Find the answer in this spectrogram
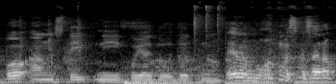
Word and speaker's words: Dudut: Pero mabait siya sa personal guys, Kuya Dudut. Siya po ay isang cast ng isang... Kuya Toto. Di ba walang T yun? Kuya Dudu lang.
